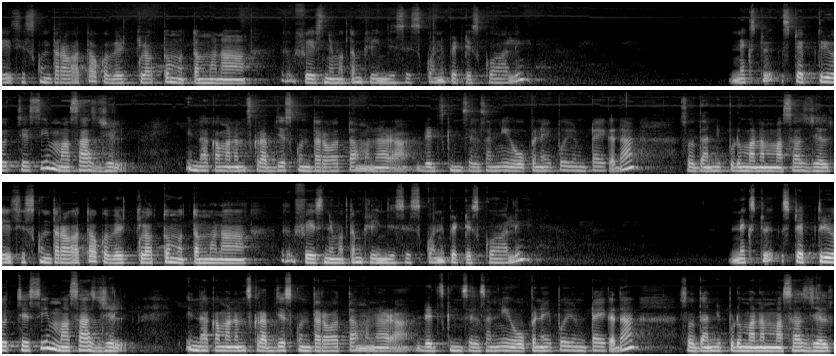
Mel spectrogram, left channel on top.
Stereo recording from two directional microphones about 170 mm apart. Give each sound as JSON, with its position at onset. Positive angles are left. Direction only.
{"t": 0.0, "sound": "a woman's voice", "side_deg": -35}
{"t": 7.3, "sound": "speech", "side_deg": -25}
{"t": 12.5, "sound": "speech", "side_deg": -30}
{"t": 12.9, "sound": "speech", "side_deg": -20}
